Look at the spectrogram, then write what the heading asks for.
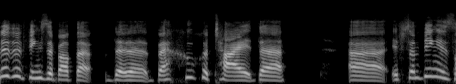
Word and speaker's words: Behar-Bechukotai: Behar-Bechukotai.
